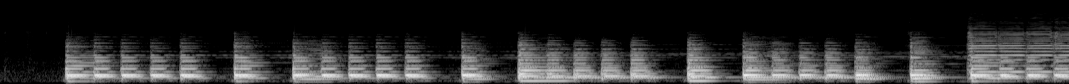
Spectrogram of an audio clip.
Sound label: D String Concerto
